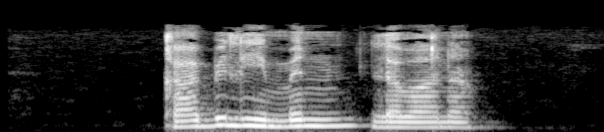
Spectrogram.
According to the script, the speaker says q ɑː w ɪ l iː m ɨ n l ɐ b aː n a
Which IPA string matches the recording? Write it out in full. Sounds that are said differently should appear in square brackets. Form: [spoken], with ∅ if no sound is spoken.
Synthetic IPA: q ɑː [b] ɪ l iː m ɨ n l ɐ [w] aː n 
